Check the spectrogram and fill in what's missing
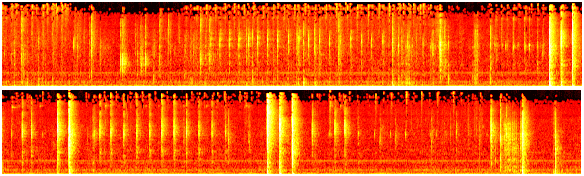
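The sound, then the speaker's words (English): Cream being shaken in a lidded jar: bursts of sharp, rhythmic knocks and rattles, loudest in two quick runs, over a faint steady hum with no talking. “I'm just gonna give it another shake.”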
